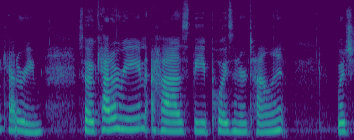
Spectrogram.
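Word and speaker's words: Katharine: Katerine, it looks like Catherine, but I watched a pronunciation guide by Kendar Blake and it's Katerine, but she doesn't care if you say Catherine, so I'm gonna say Katerine. So Katerine has the poisoner talent, which is she can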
